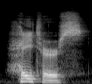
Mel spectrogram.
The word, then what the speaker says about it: haters: Ici, Ariel aurait dû prononcer les haters.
